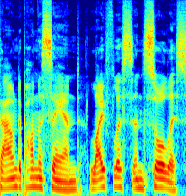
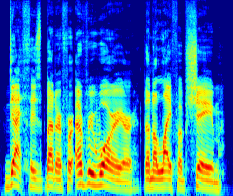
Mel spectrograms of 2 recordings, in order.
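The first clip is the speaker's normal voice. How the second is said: crying out, angry, scornful. A warrior turns on the cowards who fled, crying out in anger. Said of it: "Then [name], sorrowful in soul, looked with anger at the cowards. No soft words had he for the craven-hearted crew. / he cried".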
